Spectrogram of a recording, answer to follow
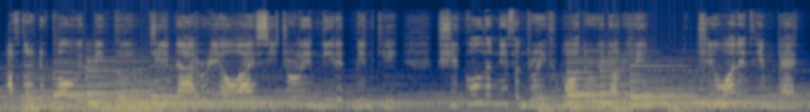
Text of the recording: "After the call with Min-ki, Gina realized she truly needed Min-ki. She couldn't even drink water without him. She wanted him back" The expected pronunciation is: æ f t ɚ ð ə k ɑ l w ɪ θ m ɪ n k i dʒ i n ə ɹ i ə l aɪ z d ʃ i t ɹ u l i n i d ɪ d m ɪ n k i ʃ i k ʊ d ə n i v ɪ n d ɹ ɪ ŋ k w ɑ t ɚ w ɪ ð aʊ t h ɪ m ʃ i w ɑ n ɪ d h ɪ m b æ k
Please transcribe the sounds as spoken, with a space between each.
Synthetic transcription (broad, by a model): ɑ f t ɚ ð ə k ɑ l w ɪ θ m ɪ n k i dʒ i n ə ɹ i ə l aɪ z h i t ɹ u l i n i d ɪ d m ɪ n k i ʃ i k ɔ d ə n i f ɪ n d ɹ ɪ ŋ k w ɑ t ɚ w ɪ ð aʊ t h ɪ m ʃ i w ɑ n ɪ d h ɪ m b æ k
